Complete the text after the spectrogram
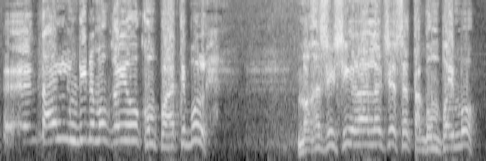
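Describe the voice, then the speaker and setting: A man's voice: high-pitched, unhurried, bright, forceful tone. A man playing a stern, calculating older father and law office boss in a Filipino radio drama. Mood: stern, scornful.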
